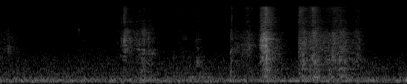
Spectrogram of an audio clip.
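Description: Tissue paper rustling in a shoebox in several short bursts, mostly in the second half, as a shoe is pulled out of it.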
